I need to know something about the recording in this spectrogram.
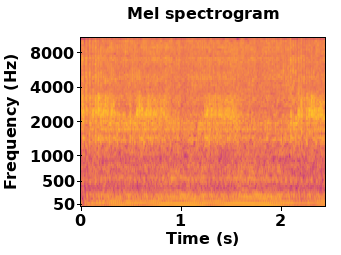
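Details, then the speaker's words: Isuzu Panther 2.3 diesel after new NPR liners and piston rings, injection pump timing adjusted counterclockwise away from the engine: steady even idle with a smooth low rumble, no knocking; normal healthy engine after repair. "Sudah oke. Panther 23 setelah dirubah timing bospomnya itu suaranya menjadi seperti ini."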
